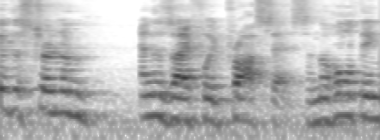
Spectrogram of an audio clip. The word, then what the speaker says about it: xiphoid: tip that sticks down there is called the xiphoid process. It's spelled X-I-P-H-O-I-D.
